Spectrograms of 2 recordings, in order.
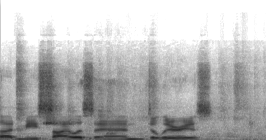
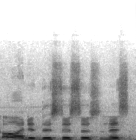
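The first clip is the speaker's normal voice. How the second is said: mock eager listing; 10 semitones higher, 5 dB louder than usual. Rattling off imagined matches.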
